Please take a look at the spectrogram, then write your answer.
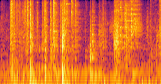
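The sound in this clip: Cutlery being picked up while bread bakes, a busy stretch of bright metallic rattling and clinking with many quick, overlapping knocks.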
